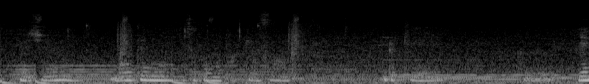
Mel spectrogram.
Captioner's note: speaks in foreign language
